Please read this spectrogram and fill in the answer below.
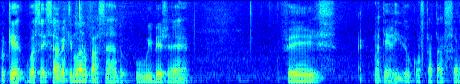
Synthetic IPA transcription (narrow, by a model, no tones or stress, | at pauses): poɾkevosejsabẽj̃kɪnʊɐ̃nʊpasad̪ʊ̰ʊibeʒeɛ | fes | ũmɐt̪eʁivewkõst̪at̪a̰sɐ̃w̃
